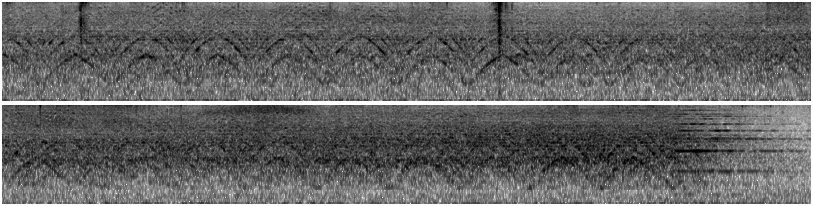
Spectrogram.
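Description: A tobacco pipe being relit with a lighter and puffed on: a faint steady hiss with a sharp click about two and a half seconds in, easing off just before the end.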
